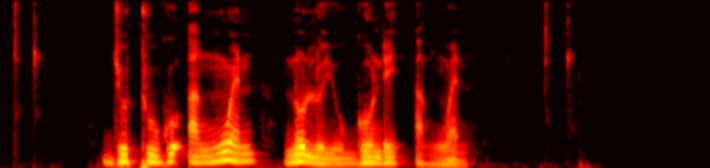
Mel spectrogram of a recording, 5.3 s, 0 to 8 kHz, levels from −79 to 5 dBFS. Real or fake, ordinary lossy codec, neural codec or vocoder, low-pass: fake; none; codec, 16 kHz, 8 kbps, FunCodec, trained on Chinese and English, 25 frames a second; none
